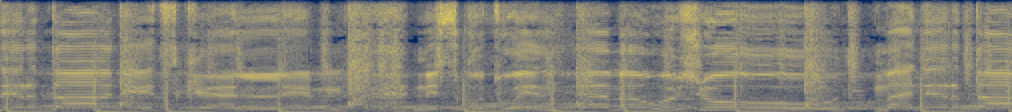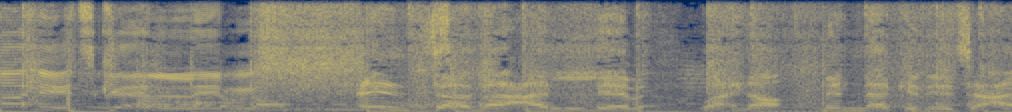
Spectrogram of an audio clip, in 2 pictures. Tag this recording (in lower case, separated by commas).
music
